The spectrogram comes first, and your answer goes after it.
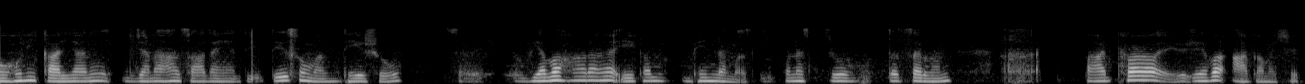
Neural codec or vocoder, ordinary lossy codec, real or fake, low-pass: codec, 24 kHz, 0.9 kbps, WavTokenizer, medium speech release version 1; MP3, 48 kbps; fake; 5.4 kHz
